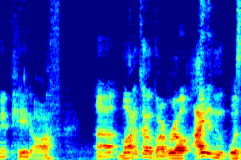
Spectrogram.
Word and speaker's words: Barbaro: Grande uh Zoe Hela and Monica Barbaro uh which I learned is the correct pronunciation Ben um these performances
